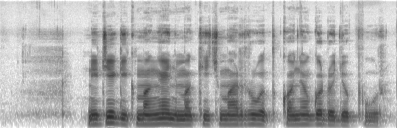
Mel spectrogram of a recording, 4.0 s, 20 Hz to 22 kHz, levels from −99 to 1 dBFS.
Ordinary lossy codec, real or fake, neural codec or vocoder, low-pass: none; real; none; none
